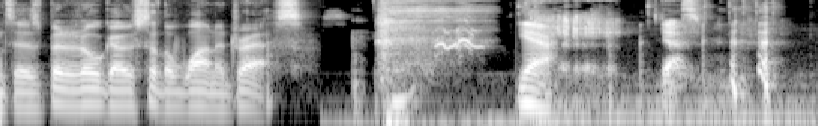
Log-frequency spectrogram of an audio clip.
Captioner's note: laughter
